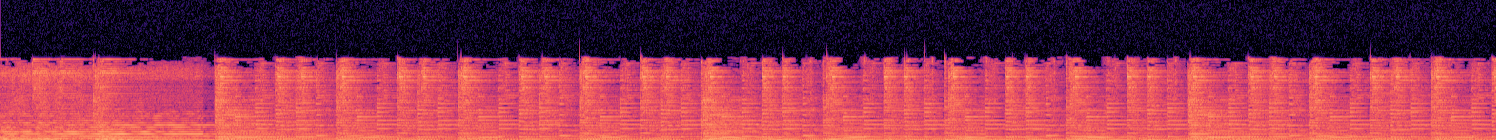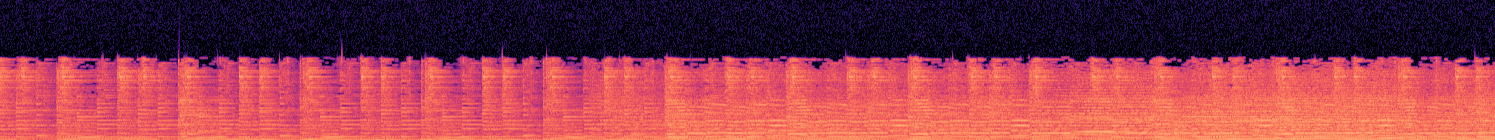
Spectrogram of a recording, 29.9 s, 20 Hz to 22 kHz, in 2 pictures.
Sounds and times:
Harpsichord: 0.0s - 29.9s.

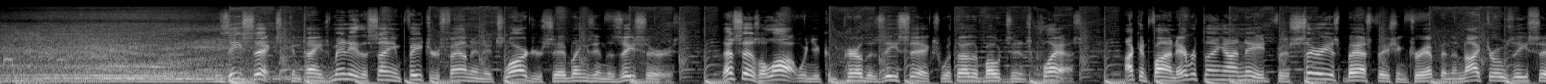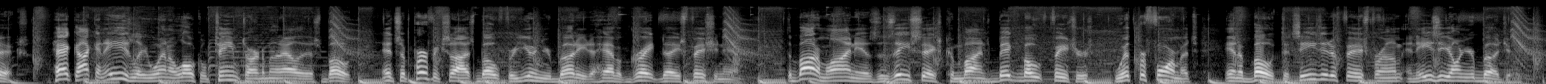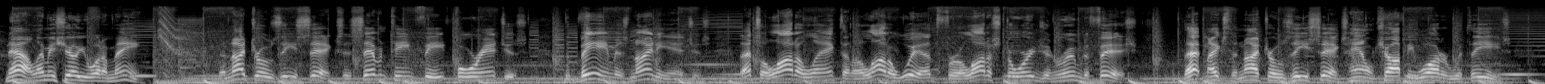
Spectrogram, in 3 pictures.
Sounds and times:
Music: 0.0s - 46.3s
Speech: 2.2s - 32.4s, 33.1s - 46.0s.

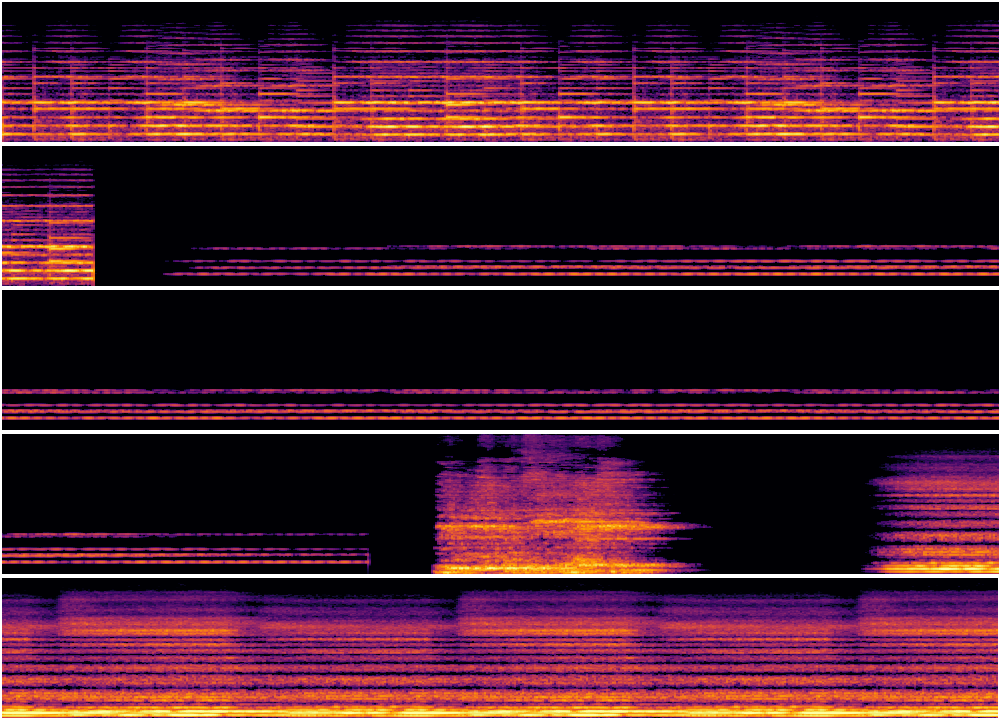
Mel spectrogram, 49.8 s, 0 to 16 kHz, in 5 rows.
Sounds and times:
Sound effect: 34.2s - 36.8s, 38.6s - 49.8s.

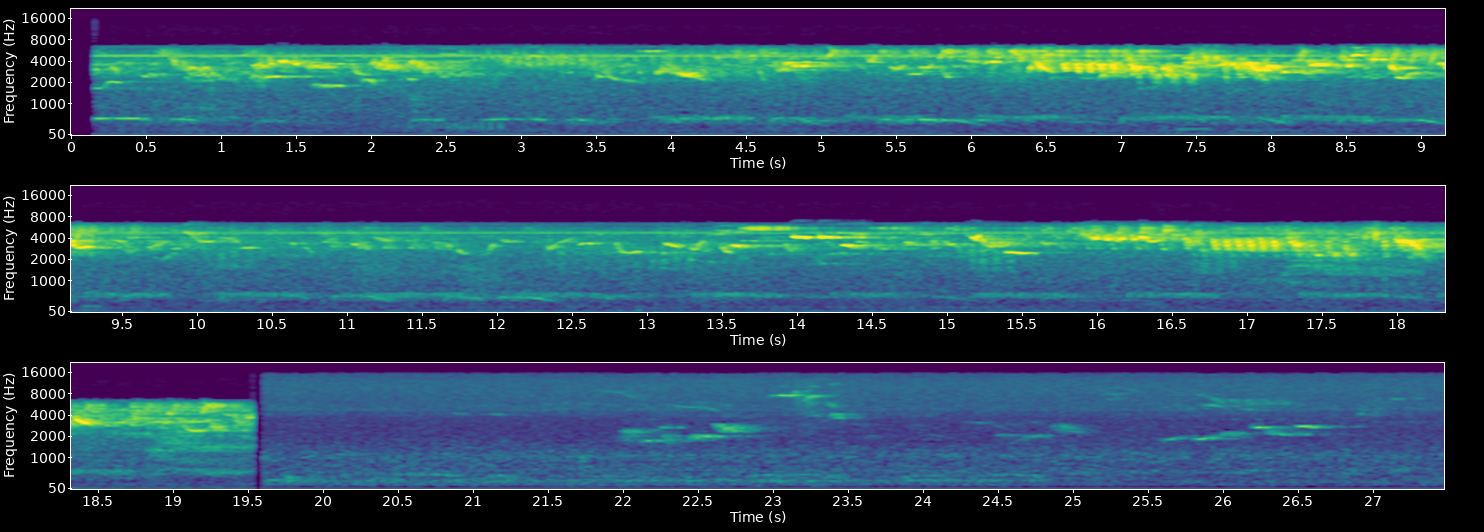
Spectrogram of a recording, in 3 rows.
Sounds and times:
Insect: 0.2s - 27.4s
Outside, rural or natural: 0.2s - 27.4s.

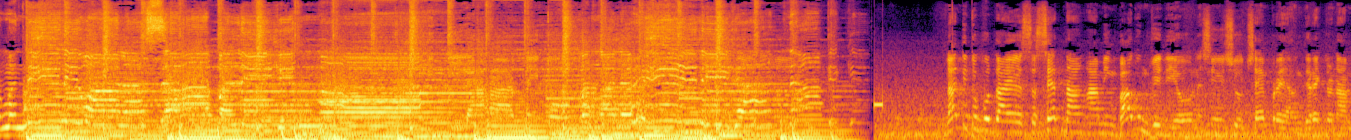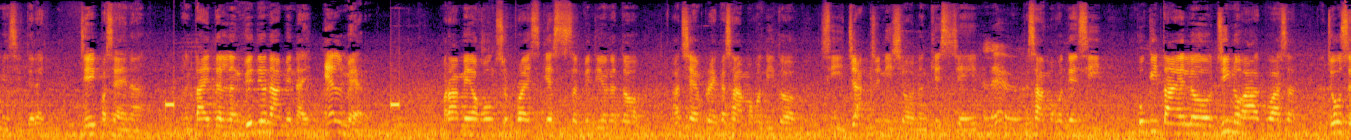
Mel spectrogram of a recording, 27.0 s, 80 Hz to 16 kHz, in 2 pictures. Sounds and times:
Speech: 18.0s - 27.0s.

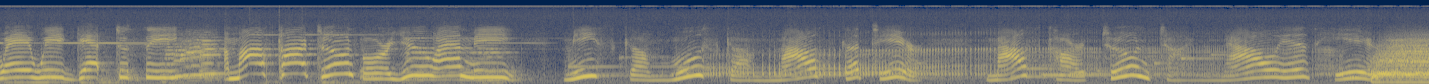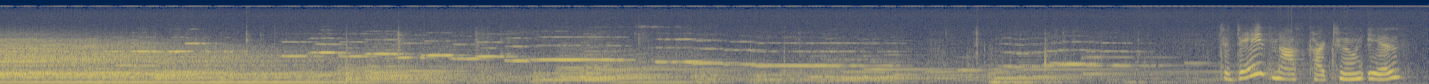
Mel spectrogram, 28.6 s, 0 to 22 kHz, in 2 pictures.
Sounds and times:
Music: 0.0s - 9.8s, 13.6s - 28.5s.

